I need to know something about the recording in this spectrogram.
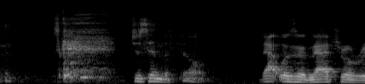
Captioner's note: laughs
